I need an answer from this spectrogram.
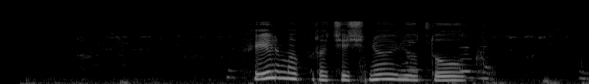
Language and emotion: Russian, sad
